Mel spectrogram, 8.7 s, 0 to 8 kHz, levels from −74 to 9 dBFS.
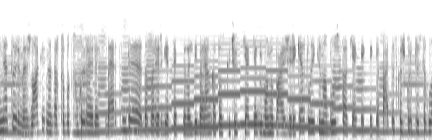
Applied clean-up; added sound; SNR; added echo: none; Wind instrument, woodwind instrument; 4 dB; none.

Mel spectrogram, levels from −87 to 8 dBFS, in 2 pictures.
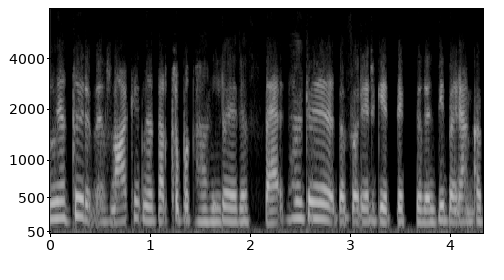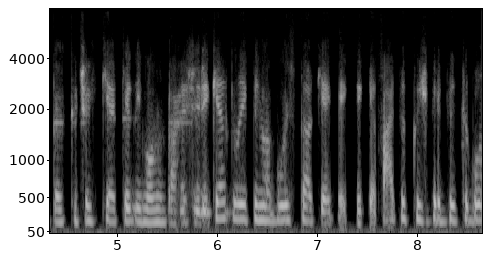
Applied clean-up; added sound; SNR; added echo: neural diffusion model UNIVERSE++.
